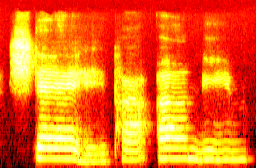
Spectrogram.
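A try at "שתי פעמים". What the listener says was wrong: Fe'amim. Fe. That's a fe.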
